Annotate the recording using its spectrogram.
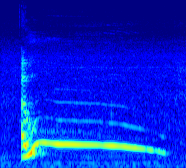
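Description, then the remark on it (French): A single spooky werewolf howl, a Halloween creature sound, bursts in sharply, swoops upward, then holds a long wavering note that slowly sags and fades after about two seconds, heard alone and fairly loud. “Un loup-garou loup-garou.”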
